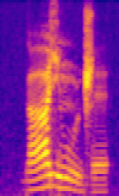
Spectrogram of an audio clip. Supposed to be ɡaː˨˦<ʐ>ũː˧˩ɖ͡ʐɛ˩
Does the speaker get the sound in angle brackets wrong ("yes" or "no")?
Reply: yes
